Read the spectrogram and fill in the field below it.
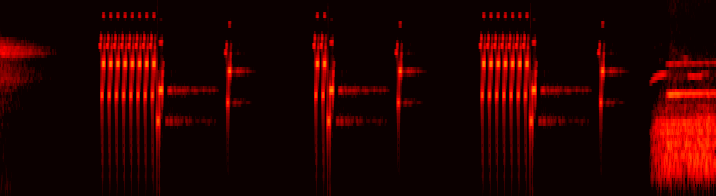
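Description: Quick electronic ticks and chimes sound as a game score counts up.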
